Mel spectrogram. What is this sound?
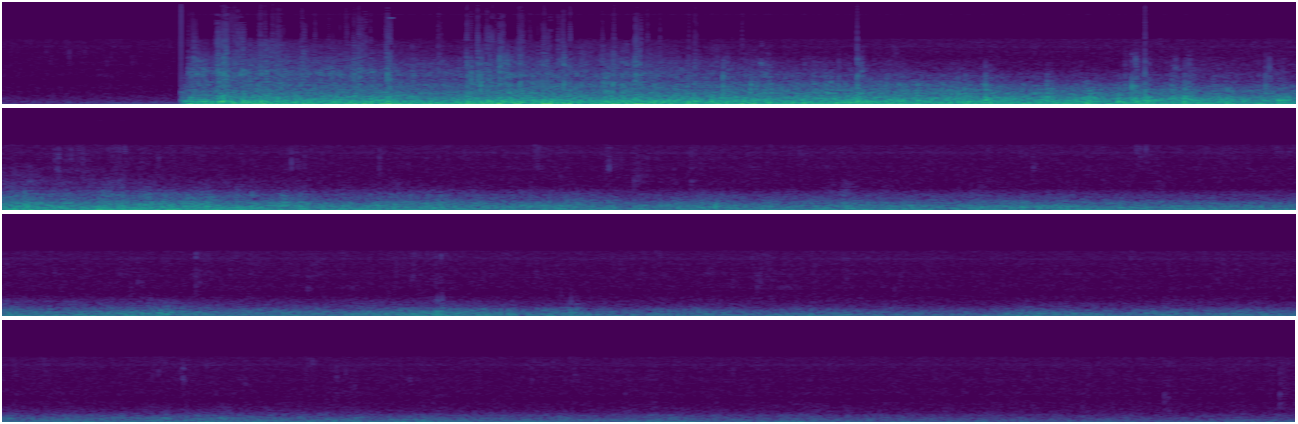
atomic bomb
war, destruction, games, military, artillery, game, explosive, video, explosion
